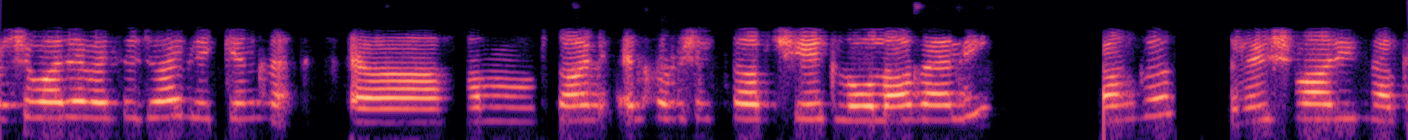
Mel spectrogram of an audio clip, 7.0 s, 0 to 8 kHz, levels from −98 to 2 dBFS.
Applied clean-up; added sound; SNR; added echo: neural mask model Resemble Enhance denoiser.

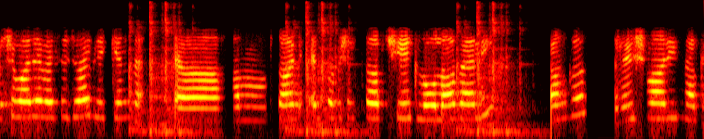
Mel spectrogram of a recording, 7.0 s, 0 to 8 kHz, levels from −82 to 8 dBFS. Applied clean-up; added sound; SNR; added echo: none; Dishes, pots, and pans; 18 dB; none.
